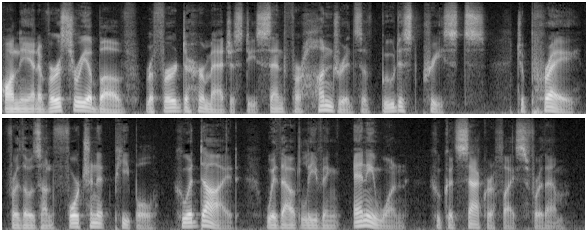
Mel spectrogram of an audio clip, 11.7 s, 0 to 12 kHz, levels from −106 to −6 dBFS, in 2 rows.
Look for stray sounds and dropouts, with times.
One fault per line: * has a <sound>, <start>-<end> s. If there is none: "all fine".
all fine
